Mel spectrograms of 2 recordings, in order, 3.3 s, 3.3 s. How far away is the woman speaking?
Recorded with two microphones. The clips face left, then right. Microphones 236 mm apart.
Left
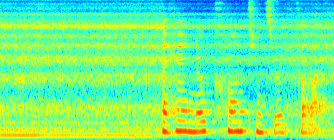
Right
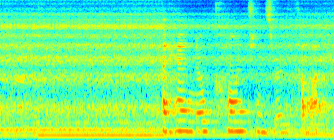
About 0.7 m.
